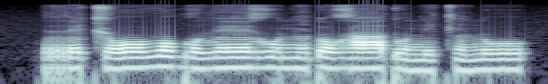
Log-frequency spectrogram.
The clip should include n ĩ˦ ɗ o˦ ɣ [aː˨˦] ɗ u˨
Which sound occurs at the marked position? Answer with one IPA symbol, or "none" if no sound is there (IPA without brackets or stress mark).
aː˦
